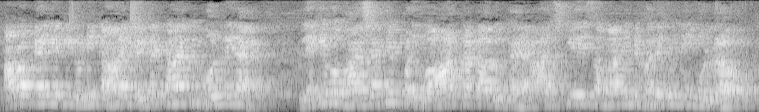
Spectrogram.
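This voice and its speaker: A man's voice: sits high, fairly bright tone. Male teacher lecturing in an echoey room. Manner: measured, explanatory, addresses students directly. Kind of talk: classroom lecture to camera. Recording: echoey room, far from mic, dull lo-fi sound, faint hiss.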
